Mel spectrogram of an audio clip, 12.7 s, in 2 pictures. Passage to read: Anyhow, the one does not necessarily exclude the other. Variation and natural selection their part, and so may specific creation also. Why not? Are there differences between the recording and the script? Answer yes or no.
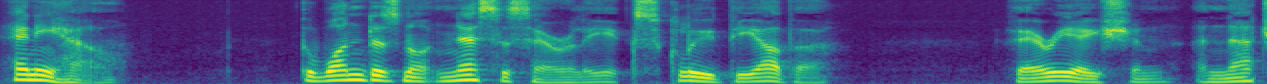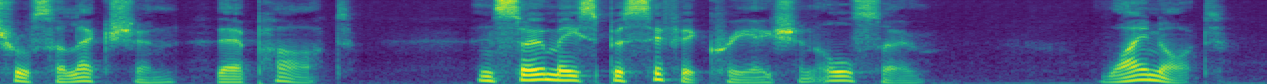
no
